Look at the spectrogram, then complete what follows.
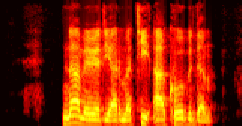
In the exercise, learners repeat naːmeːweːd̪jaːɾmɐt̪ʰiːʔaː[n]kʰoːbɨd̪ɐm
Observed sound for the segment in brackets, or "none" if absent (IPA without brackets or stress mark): none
